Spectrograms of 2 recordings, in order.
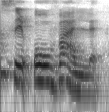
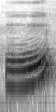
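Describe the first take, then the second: First: Said in the usual way. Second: OVALE split as O, long gap, VALE; syllable by syllable. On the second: Shown as a demonstration. Teacher dictating the shape's name, syllable by syllable. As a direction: stretch the O of OVALE, then VALE separately. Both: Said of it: "mais aussi cette forme".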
